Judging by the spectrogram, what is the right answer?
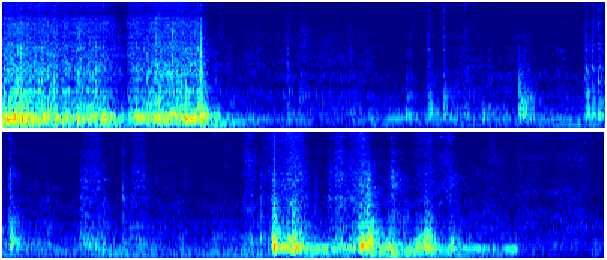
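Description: Upholstery work on a chair seat's steel coil springs and jute webbing. It opens with a continuous rasping rub of twine being pulled through the webbing, then light scattered clicks of the springs being handled. A louder cluster of rasping rubs and knocks comes near the end.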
